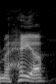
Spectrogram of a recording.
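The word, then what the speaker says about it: Mexia: warning here uh near mahea or this does include moja here i was informed that that's how you pronounce that just north here of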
